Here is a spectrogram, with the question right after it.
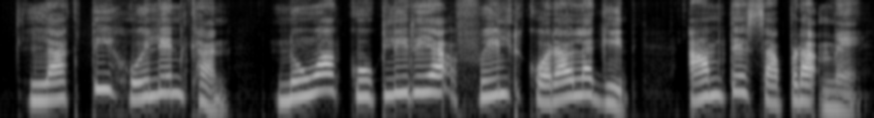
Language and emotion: Santali, neutral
